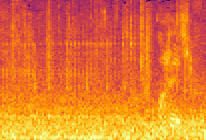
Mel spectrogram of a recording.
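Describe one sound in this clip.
A fire crackles and pops close by.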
